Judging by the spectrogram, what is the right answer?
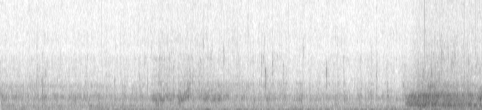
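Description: Ripe plantain slices sizzling gently in hot frying oil, with scattered small pops. The sizzle gets louder about five seconds in as another slice goes into the oil.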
